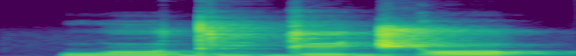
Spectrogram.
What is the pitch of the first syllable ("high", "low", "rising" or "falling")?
high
